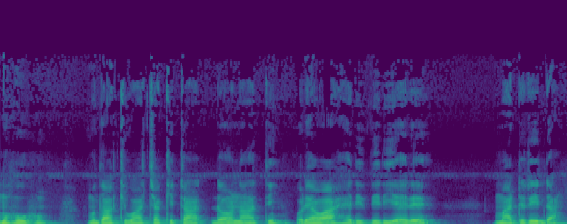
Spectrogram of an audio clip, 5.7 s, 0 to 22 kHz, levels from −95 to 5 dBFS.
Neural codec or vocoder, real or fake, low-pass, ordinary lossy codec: none; real; 19.8 kHz; MP3, 64 kbps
